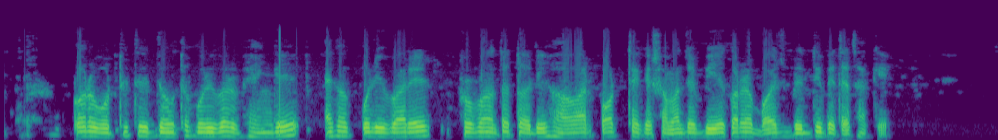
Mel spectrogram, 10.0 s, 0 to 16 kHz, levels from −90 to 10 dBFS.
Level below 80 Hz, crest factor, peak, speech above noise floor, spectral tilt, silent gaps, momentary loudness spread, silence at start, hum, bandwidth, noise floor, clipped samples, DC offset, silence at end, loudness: -52 dBFS; 14 dB; 0 dBFS; 50 dB; -9.5 dB/octave; none; 7 LU; 0.25 s; none; 6.8 kHz; -63 dBFS; under 0.1%; under 0.1%; 1.1 s; -14 LUFS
